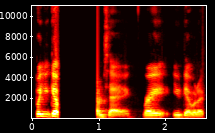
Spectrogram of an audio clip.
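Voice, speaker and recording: A woman's voice: lowish voice, very animated, fairly quick, a little mellow. A woman hosting a livestream, chatting casually and rambling with lots of "like". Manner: rambling, heavy use of "like". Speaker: livestream host.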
